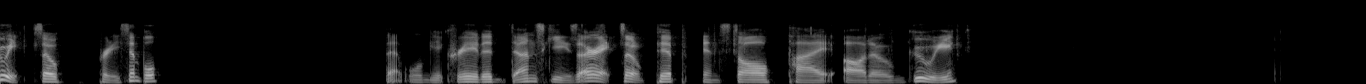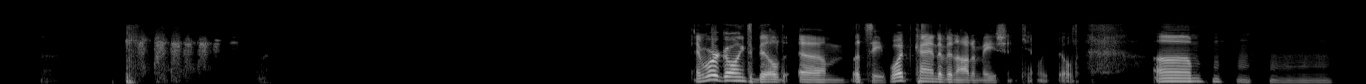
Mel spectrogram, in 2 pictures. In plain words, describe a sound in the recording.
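A man talks calmly and closely into a microphone, with pauses.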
